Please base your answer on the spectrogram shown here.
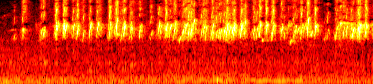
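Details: Group chatter from European goldfinches to stimulate males: a rapid, nearly unbroken stream of sharp, tinkling chirps and trills from many birds, crowded and lively.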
